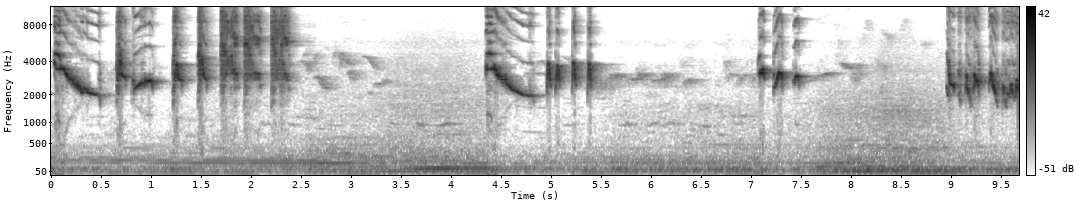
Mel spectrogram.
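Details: Orange-headed thrush in full song, used to stimulate captive birds into breeding condition: loud bursts of varied whistled and chattering notes, some sliding down steeply, in phrases of one to two seconds separated by short pauses.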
